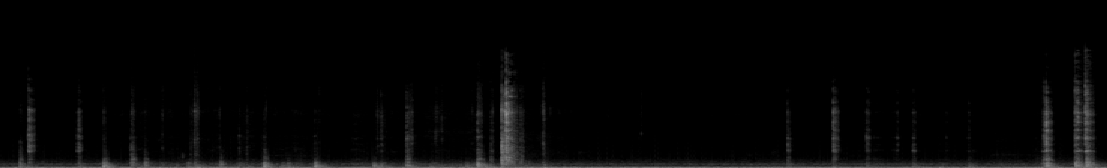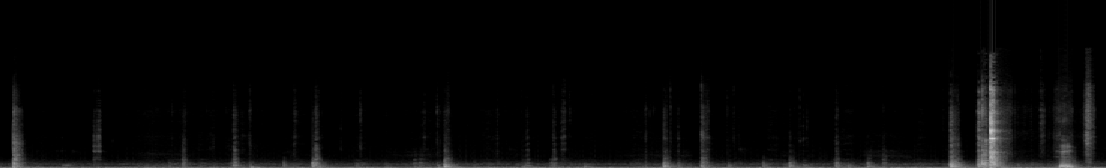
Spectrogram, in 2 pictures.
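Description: Scattered small clicks and taps of a screwdriver working a water heater's drain valve, a few of them louder, over a steady low hum with a faint thin tone.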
